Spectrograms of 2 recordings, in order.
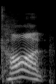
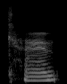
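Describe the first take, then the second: First: It is said in a British accent. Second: It is said in an attempted American accent. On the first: "I just have to say can't" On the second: "if I try to say that word, can't. It's like can't. It sounds really unnatural"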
